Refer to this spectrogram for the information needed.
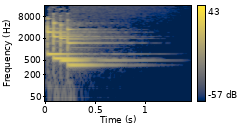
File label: Multimedia Tone-Return/Back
